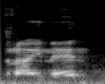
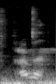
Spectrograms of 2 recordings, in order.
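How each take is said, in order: First: "Dry Men" with a long i and full "men"; mistaken literal pronunciation. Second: "Drimmen" as DRIM-men, weak second syllable; Drimmen pronunciation. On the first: Driver showing the misreading, "Dry Men" as two words. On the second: Driver naming the village, "Drimmen" with short DRIM. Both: Shown as a demonstration. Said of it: "not Dry Men".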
